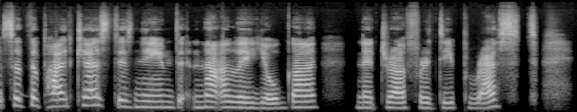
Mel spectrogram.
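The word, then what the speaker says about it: Naaleh: Yeah, so the podcast is named Naale Yoga Nidra for deep rest, and it's spelled Naaleeh.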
